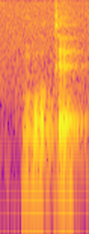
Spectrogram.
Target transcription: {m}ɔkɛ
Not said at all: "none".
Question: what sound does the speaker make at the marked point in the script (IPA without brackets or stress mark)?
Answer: m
